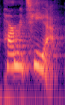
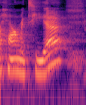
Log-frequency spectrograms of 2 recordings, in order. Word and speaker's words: hamartia: And I usually butcher it, but, let me just spell it. H-A-M-A-R-T-I-A, harmatia, I think is how you say it.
